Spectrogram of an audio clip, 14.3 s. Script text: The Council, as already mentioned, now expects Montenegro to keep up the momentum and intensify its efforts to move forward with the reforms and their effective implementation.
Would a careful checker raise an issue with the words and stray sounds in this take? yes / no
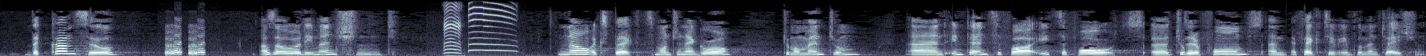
yes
